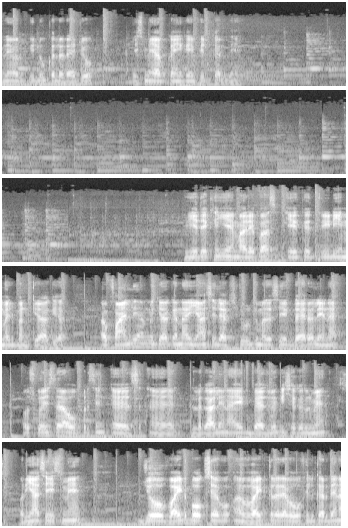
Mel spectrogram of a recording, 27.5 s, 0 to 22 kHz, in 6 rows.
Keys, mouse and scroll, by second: 8.1 click, 10.4 space, 10.7 scroll down 1, 11.0 Escape, 11.3 click, 12.6 F2, 16.8 click, 17.2-18.2 scroll down 1, 18.2 click, 19.7 ctrl+space, 20.3 F2, 20.6 click, 21.3 F2, 21.6 click, 25.7 click.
